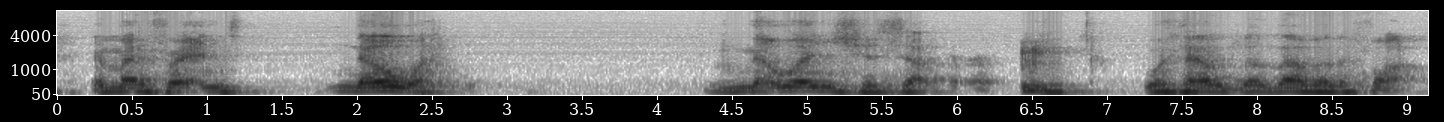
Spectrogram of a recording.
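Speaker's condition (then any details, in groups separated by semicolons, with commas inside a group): ALS; bulbar onset; diagnosed four months ago; losing speech, a little difficult to understand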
